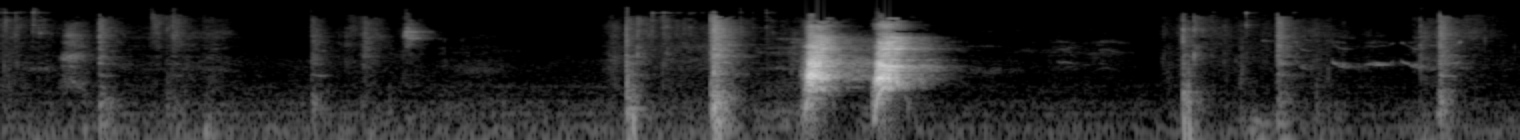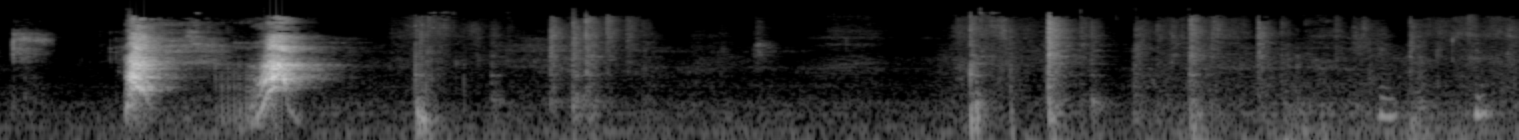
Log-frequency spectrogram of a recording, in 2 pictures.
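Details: Maltese dog playing with a ball alongside its owner indoors; short sharp barks in loose pairs around four, eight and thirteen seconds, with thuds and small knocks from play between them.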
